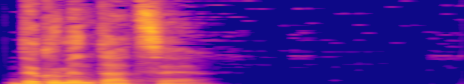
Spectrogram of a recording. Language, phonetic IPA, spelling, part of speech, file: Russian, [dəkʊmʲɪnˈtat͡sɨjə], документация, noun, Ru-документация.ogg
- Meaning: 1. documentation (something transposed from a thought to a document) 2. documentation (documents that explain the operation of a particular software program)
